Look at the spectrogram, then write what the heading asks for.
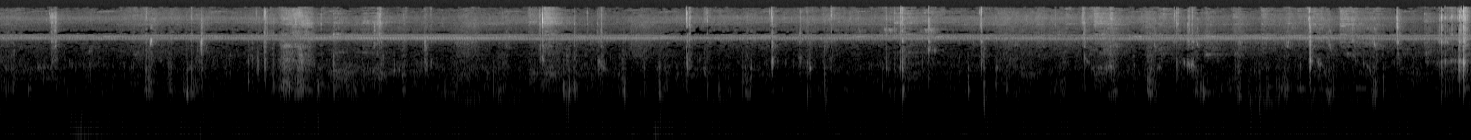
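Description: Faint close-up chewing of a person eating rice and duck meat by hand, with scattered soft mouth clicks and one sharper click about five seconds in. A steady high-pitched whine sits underneath.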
